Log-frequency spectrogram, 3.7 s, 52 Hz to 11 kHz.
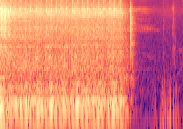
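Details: Kawasaki ZX-6R: fast uneven ticking over a buzzy engine for about two and a half seconds, then it cuts off; odd top-end noise, bent valve suspected but not confirmed.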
